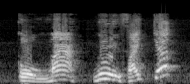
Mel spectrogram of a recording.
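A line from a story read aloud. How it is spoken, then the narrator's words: Shouting. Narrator (Vietnamese): Cùng trong tiếng hét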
